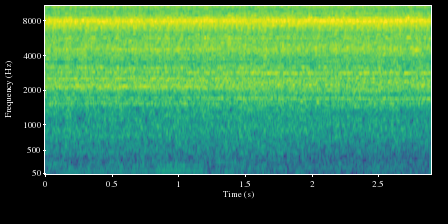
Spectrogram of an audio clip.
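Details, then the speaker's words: Engine at idle, heard through a screwdriver held on the alternator housing: a steady, rough, high-pitched rushing whir and rattle. The power steering pump checked quieter. Worn alternator bearing. "alternator yeah every time it starts to Rattle you can hear it big big time in here just magnified"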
